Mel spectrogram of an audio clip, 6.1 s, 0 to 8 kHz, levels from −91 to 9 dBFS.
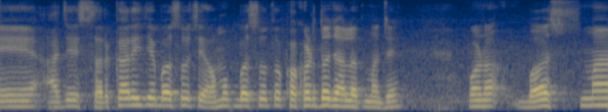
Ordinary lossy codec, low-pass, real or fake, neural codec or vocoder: none; none; real; none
